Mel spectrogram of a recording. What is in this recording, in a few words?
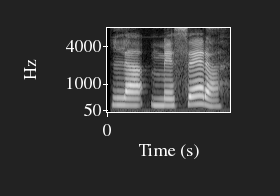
"mesera" Spanish; learn spanish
